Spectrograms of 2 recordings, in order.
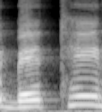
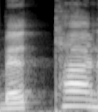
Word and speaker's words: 메테인: 아니면 나 같은 꼰대들은 메탄 에탄 프로판이라고 얘기하는데 이게 왜 그러냐면 옛날에는 독식 발음으로 메탄에 이라고 했어요 학교에서 그렇게 가르쳤고 그렇게 배운 사람들이 사회에 나서 그렇게 써 먹었죠 근데 지금은 메테인 에테인 프로페인 영어식으로 지금 학교에서 가르치고 있습니다 학교에서는 메테인 에테인이라고 하지만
